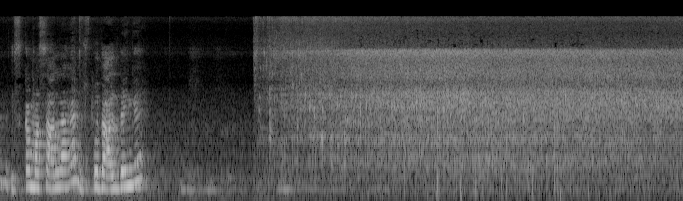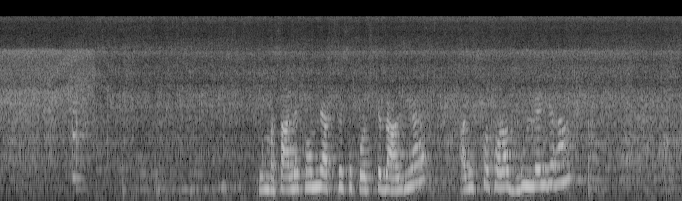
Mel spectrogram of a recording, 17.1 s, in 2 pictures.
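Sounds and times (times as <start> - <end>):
paste sizzling in hot oil: 3.2 - 17.0
steel spoon scraping: 15.2 - 17.0.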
